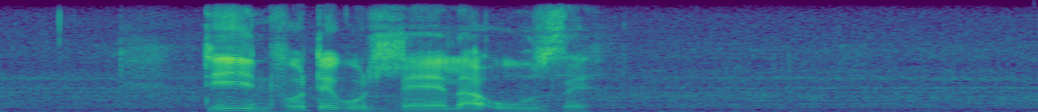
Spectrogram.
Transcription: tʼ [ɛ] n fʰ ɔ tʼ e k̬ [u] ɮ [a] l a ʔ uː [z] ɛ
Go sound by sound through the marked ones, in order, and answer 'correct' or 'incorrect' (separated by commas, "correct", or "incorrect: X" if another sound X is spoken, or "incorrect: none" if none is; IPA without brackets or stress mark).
incorrect: i, correct, incorrect: ɛ, correct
